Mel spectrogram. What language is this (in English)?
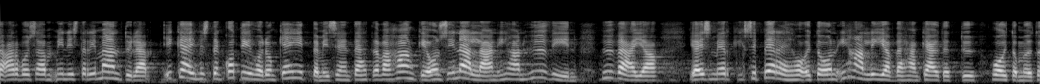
Finnish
